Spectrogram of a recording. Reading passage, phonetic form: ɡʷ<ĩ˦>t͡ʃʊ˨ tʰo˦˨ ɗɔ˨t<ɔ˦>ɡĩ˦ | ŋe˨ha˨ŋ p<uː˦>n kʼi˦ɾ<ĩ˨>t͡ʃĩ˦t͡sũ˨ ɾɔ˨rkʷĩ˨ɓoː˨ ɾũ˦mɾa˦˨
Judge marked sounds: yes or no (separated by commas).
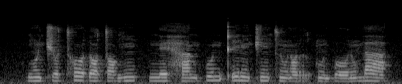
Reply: no, no, no, yes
